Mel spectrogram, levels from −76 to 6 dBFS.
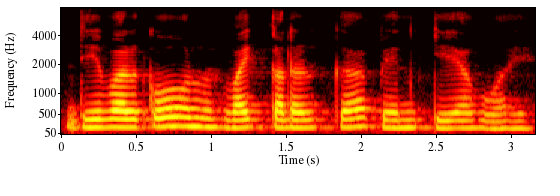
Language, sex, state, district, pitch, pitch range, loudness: Hindi, female, Arunachal Pradesh, Papum Pare, 185 Hz, 180-195 Hz, -17 LUFS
